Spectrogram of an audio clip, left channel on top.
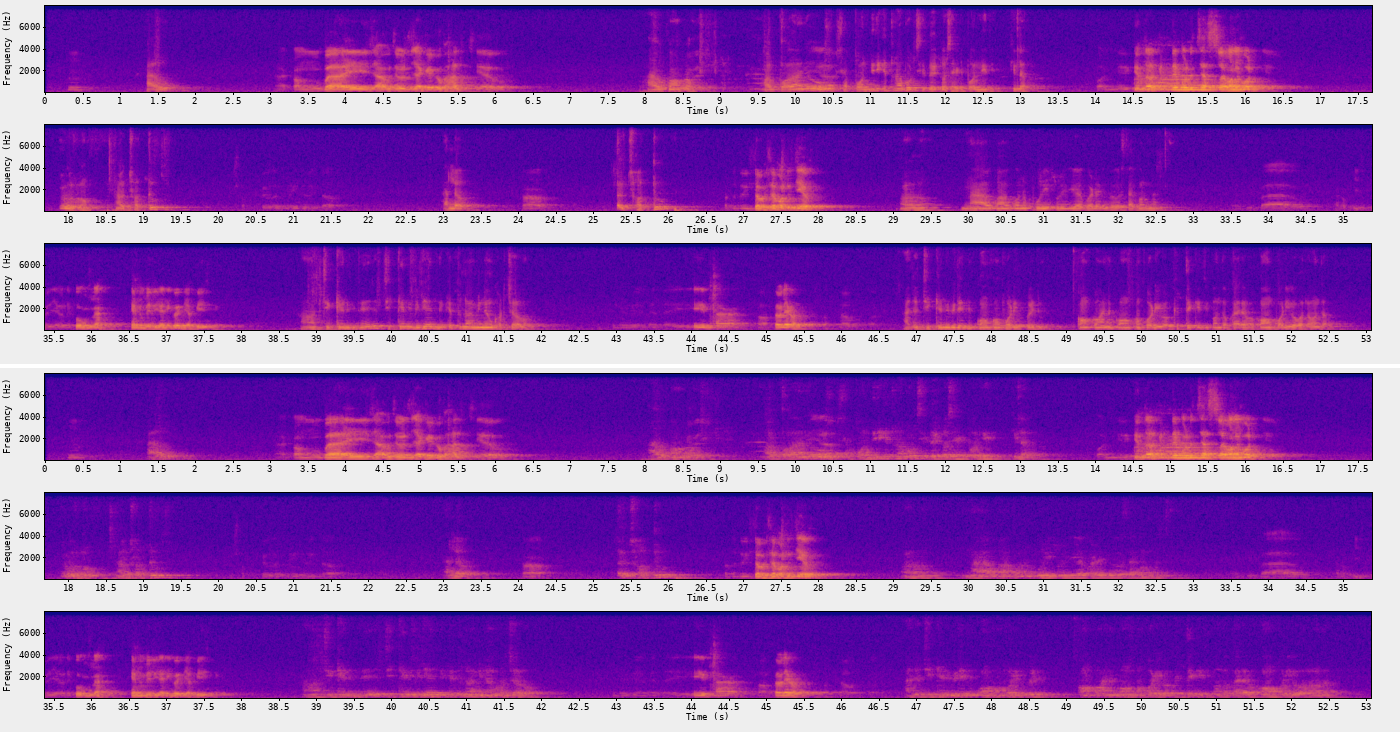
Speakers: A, in the centre; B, on the left.
A: ହୁଁ।
B: ଆଉ
A: ହଁ, ମୁଁ ବା ହେଇ, ଯାଉଛି ୲ଗୋଟେ ଜାଗାକୁ, ବାହାରୁଛି 'ଆଉ
B: ଆଉ' କଣ,
A: ଯିବି
B: କହ?
A: ବୋଲି
B: ଆଉ' ପଳାମୀ
A: ସେଇଆ
B: ଯୋଉ,
A: ଆଉ
B: ସେ ପନିର କେତେ ଣା ପୁଛି ଏକ ସାଇ ପନିର କିଲୋ।
A: ପନିର କିଲୋ କେତେ, ପଡୁଛି? ଚାରିଶହ କଣ, ପଡୁଛି ଆଉ,
B: ଓହୋ, ଆଉ' ଛତୁ?
A: ଛତୁ, ସେଇ ଦୁଇଶ
B: ହାଲୋ।
A: ହଁ।
B: ଆଉ' ଛତୁ।
A: ଛତୁ, ଦୁଇଶହ ପଇସା, ପଡୁଛି ଆଉ'।
B: ଓ, ନା ଆଉ' କହୁନ ପୁରୀ, ଫୁୁରୀ ଯିବା ୲କୁଆଡ଼େ ବ୍ୟବସ୍ଥା, କରୁନା।
A: ଯିବା ଆଉ' ଆଗ ଫିଷ୍ଟ, କରିବା ୲ ଗୋଟେ, କହୁନା। ଚିକେନ, ବିରିୟାନି, କରିିବା ଫିଷ୍ଟ।
B: ହଁ ଚିକେନ ବିରିୟାନୀ ଯୋଉ ଚିକେନ ବିରିୟାନୀରେ, କେତେ ଟଙ୍କା, ମିନିମମ୍ ଖର୍ଚ୍ଚ ହବ?
A: ସେଇ' ପାଞ୍ଚ, ଛଅଶହ ଲେଖା ଖର୍ଚ ହବ, ଆଉ'।
B: ଆଉ' ଯେ ଚିକେନ ବିରିୟାନୀ ୲ କଣ, କଣ ପଡିବ କହିଲୁ? କଣ, କଣ ମାନେ ୲କଣ, କଣ ପଡିବ? କେତେ, କେଜି? କଣ, ଦରକାର ହବ? କଣ, ପଡିବ ଭଲ, ମନ୍ଦ?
